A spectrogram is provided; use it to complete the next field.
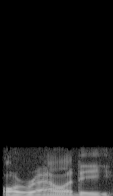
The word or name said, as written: orality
